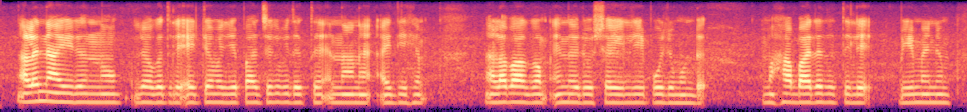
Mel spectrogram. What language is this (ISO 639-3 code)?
mal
